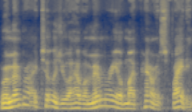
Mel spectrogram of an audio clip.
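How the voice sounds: Natural reading voice, as heard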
